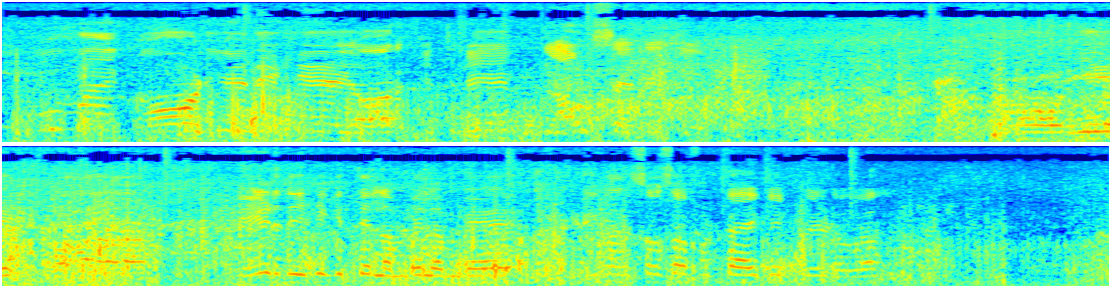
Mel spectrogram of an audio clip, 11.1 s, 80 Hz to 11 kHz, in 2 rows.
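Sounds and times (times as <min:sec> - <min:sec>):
man talking: 0:00.0 - 0:03.7, 0:04.7 - 0:10.0
wind buffeting microphone: 0:00.0 - 0:11.0.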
